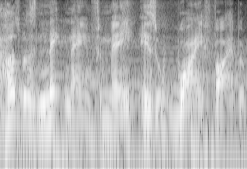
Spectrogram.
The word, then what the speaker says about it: Wi-Fi: My husband's nickname for me is Wi-Fi, but pronounced Wi-Fi.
